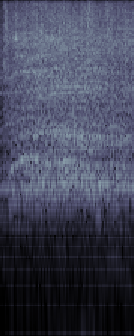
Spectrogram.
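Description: A live audience at a PAX stage show applauds and cheers, a dense, steady wash of clapping and crowd noise that stays loud throughout the short burst.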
